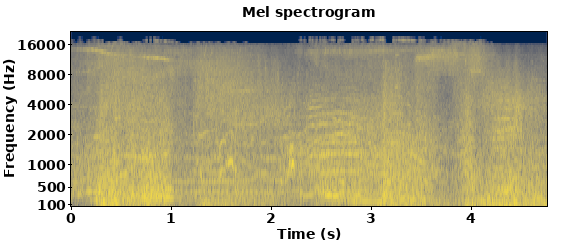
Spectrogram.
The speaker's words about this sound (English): Sue's section of the car crashes into buildings and ricochets off them on its way to the ground.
